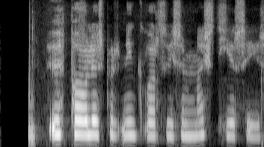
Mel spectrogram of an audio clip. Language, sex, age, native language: Icelandic, male, 18-19, Icelandic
